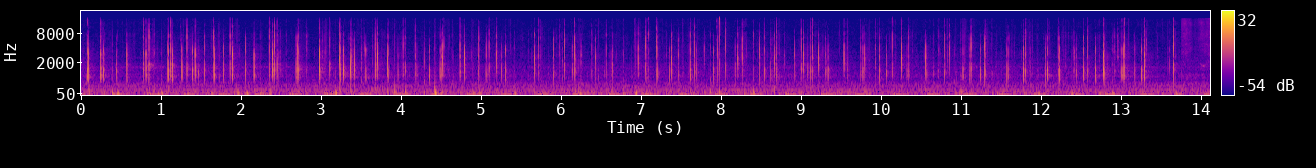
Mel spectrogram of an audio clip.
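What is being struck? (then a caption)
Plastic TV remote control with rubber buttons. A hollow black plastic TV remote with rubber buttons, held in both hands, has its buttons pressed repeatedly by fingertips. The result is a dense run of short, dry popping clicks with bright high crackle and little low end over a faint steady hum.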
